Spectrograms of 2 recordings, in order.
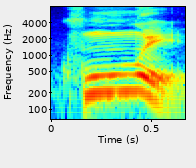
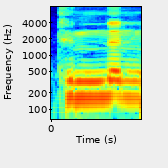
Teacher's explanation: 비음이 아니었던 것이 인접한 자음 때문에 비음으로 바뀌는 거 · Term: 비음화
